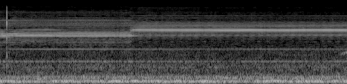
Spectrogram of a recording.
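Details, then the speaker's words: Variable frequency drive on a roughly 25 hp pump motor (uncertain) at 4 kHz carrier frequency: steady high-pitched buzz over motor hum, stepping up in pitch as switching frequency is raised, growing quieter. "you can hear that high-pitched buzzing noisy sound that's a 4 kilohertz carrier frequency"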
